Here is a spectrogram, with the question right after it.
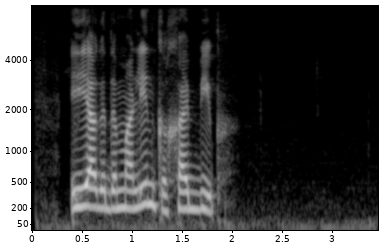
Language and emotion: Russian, neutral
